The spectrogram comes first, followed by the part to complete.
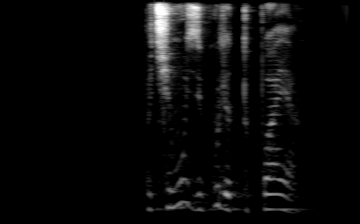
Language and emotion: Russian, angry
